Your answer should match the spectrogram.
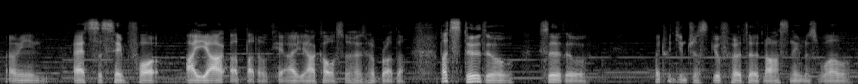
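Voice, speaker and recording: A man's voice: sits low, moderate pace, faint music behind. A man giving casual, rambling and reactive let's play commentary as a gaming streamer.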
